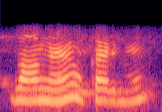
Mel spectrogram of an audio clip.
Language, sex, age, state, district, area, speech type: Tamil, female, 18-30, Tamil Nadu, Mayiladuthurai, urban, conversation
